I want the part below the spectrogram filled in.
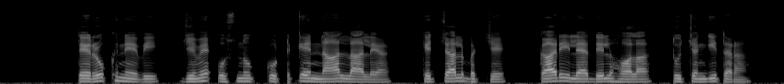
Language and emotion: Punjabi, neutral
